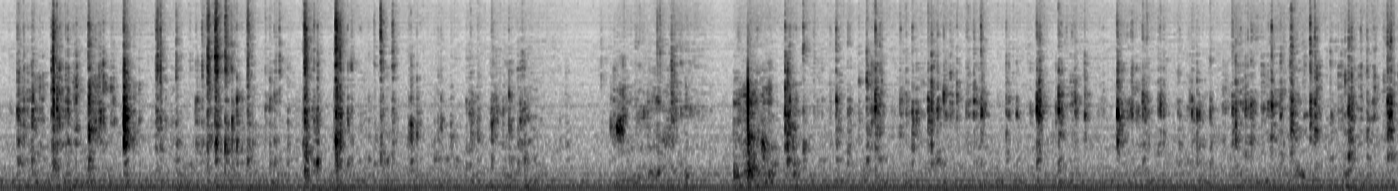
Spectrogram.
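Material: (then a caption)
Plastic. A full-size black plastic computer keyboard with a hollow plastic body is held upright near a webcam and tapped and scratched with the fingertips of one hand. Quick, bright, clicky taps come in irregular bursts, mixed with softer scratchy rustles and a brief quieter stretch midway, all over a faint steady low hum.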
